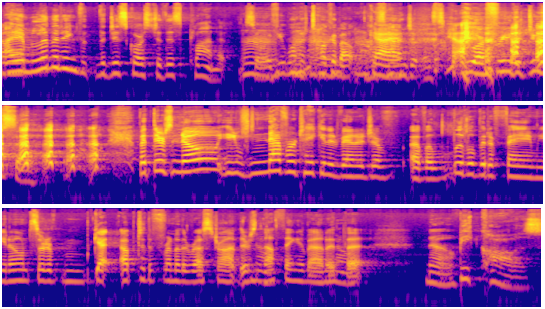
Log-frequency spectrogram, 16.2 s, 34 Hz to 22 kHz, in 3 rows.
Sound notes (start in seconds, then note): 6.3 laughter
